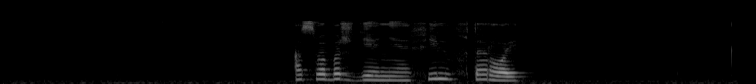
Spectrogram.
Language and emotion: Russian, neutral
